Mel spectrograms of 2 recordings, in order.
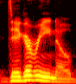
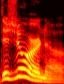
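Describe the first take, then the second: First: The name is said with four syllables. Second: The name is said with three syllables. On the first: This is a habitual joke version of the name. The speaker calls it wrong. "I've been calling it Digarino for years" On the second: This is the actual name of the brand. The speaker calls it right. "the real pronunciation"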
